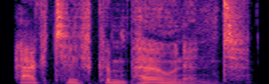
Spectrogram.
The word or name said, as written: active component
